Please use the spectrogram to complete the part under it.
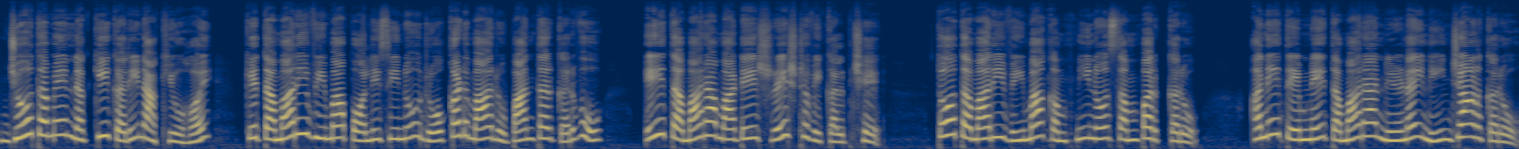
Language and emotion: Gujarati, neutral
